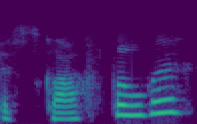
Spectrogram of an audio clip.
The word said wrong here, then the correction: esophagus: I can't say that word. It's like the inside, like esophagus. Is that right? Esophagus. Anyways, they're saying like yeah, that entire. – Am I saying that right? Yeah, esophagus. That's how you say it.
